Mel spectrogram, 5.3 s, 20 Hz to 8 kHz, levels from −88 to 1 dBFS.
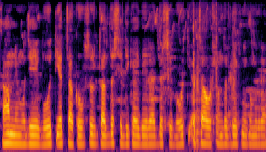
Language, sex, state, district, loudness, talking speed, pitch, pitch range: Hindi, male, Rajasthan, Bikaner, -18 LUFS, 270 wpm, 130 Hz, 130-135 Hz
